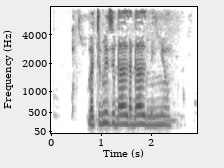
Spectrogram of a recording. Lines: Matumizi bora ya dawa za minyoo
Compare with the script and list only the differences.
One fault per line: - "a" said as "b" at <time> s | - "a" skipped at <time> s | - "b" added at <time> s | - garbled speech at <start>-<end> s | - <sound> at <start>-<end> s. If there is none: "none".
- "bora" said as "dawa" at 1.3 s
- "za" skipped at 1.9 s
